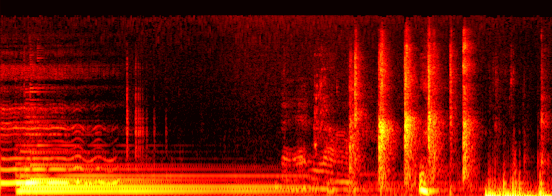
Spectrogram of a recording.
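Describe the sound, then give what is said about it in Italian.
Small applause from two people in a radio studio after a live performance of an unreleased song: a sung note fades out, a voice speaks, then a handful of sharp, quick hand claps follow. “Applauso piccolo, io, perché siamo solo in due, ma in realtà è gigante”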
